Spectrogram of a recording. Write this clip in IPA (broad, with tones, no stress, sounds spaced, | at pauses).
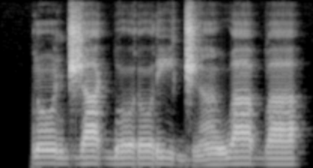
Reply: ɾ ɔ̃˧ d͡ʒ a˧ ɡ͡b o˧ ɾ o˦ ɾ i˦˨ d͡ʒ ã˨˦ w a˦ b a˦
